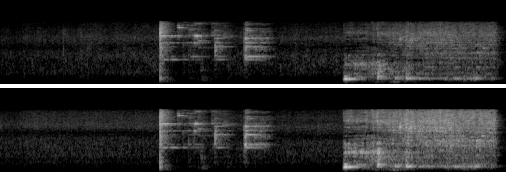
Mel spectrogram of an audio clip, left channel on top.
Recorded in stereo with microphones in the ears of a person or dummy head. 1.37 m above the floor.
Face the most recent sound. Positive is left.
turn(degrees=-40)  # may be behind; listen again after turning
